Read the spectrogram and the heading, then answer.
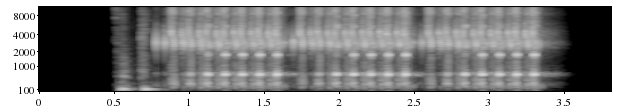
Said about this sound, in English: Um, but then I also made like a wood creaky noise um, here as well. So like I'm guessing this is the synthesized version of that.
